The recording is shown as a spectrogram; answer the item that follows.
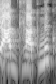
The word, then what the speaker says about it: आध्यात्मिक: और आध्यात्मिक में एक तो आधा ध आता है, दूसरा छोटे की मात्रा आती है क्योंकि मीक नहीं है।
